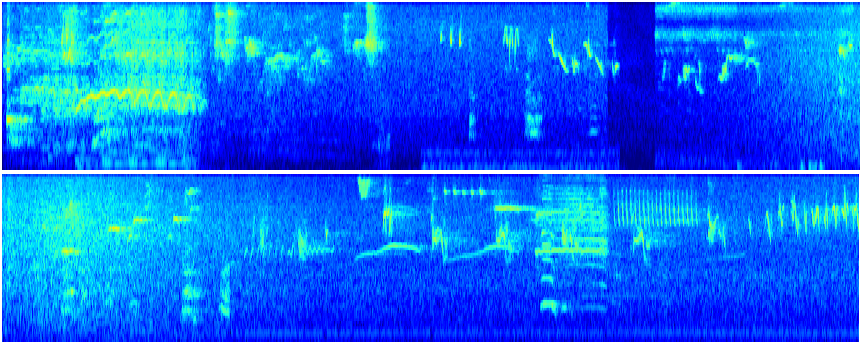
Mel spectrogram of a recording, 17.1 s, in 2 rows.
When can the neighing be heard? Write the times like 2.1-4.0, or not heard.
0.1-2.0, 8.3-9.4, 13.9-14.7.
